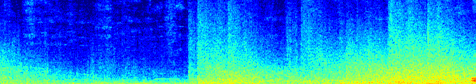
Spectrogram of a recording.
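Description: Musket volley from massed Union infantry in an American Civil War battle in the game Total War, a broad rolling crackle of gunfire that swells partway through and keeps up as a continuous fusillade.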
